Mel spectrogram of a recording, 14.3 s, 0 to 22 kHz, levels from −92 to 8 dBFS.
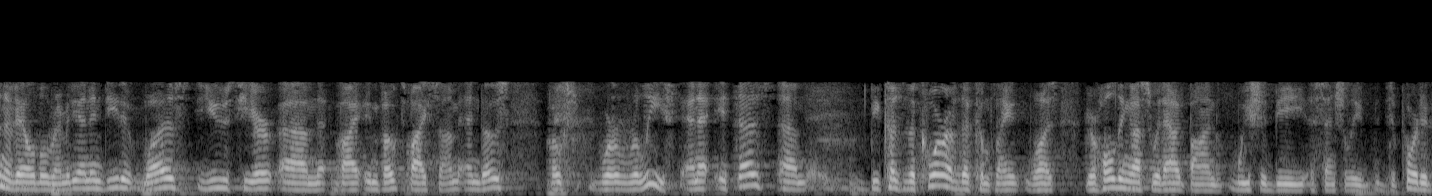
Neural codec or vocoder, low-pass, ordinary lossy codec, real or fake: none; 7.2 kHz; AAC, 16 kbps; real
